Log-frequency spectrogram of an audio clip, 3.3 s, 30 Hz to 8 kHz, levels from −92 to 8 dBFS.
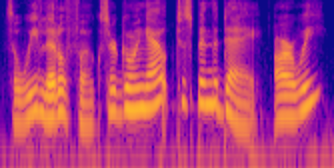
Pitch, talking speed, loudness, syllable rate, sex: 195 Hz, 235 wpm, -17 LUFS, 5.1 syllables/s, female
